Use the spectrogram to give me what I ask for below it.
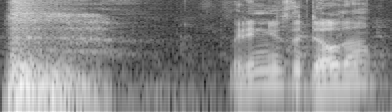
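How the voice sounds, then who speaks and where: A man doing a stand-up comedy set on stage, telling a story with lively delivery and acting out the voices of the people in it. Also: on the high side, takes it slowly. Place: comedy club stage before a live audience.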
